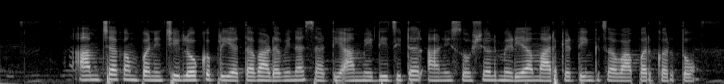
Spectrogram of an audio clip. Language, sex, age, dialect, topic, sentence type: Marathi, female, 25-30, Standard Marathi, banking, statement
